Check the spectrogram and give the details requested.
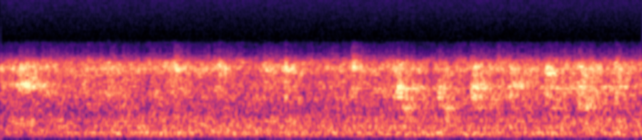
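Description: A steady, droning machine or engine hum runs without a break, and no animal voice can be picked out.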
